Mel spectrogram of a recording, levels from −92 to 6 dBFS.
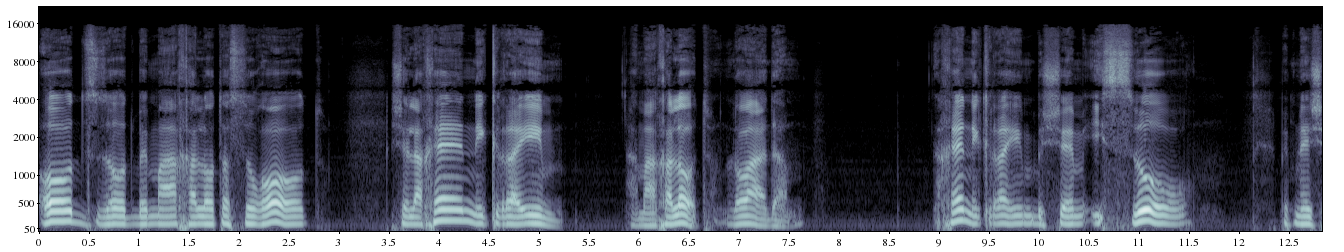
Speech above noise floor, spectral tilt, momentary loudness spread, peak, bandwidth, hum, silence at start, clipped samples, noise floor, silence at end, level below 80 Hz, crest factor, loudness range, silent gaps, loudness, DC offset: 43 dB; -5.5 dB/octave; 17 LU; 0 dBFS; 16 kHz; none; 0 s; under 0.1%; -61 dBFS; 0 s; -46 dBFS; 18 dB; 5 LU; none; -18 LUFS; under 0.1%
